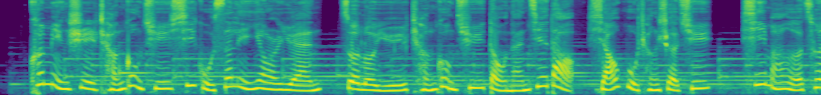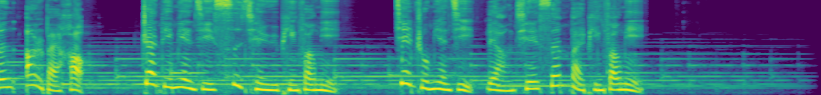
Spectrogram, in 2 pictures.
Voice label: 专题亲切

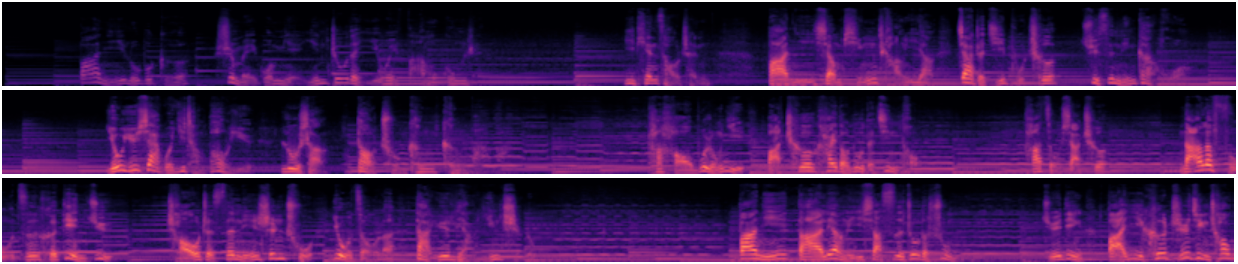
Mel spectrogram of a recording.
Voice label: 小说配音

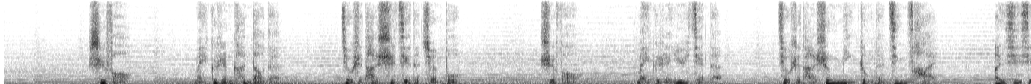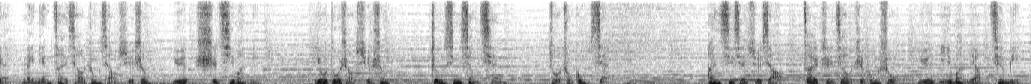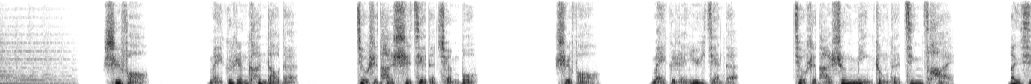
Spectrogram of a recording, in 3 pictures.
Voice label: 旁白企业旁白

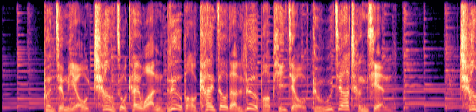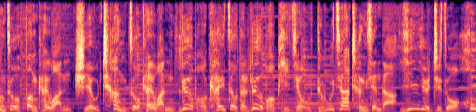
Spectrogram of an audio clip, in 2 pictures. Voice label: 轻松欢快 广告

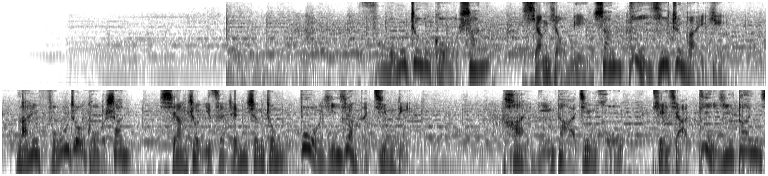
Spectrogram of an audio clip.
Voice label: 宣传片稳重大气; 福州

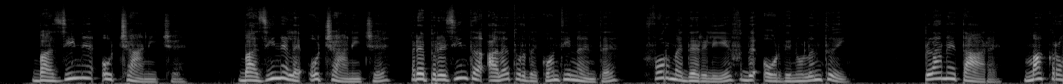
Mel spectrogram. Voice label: 罗马尼亚语女

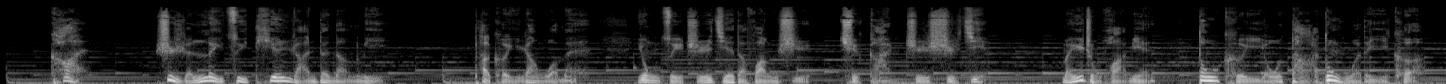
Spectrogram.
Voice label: 纪录片; 看见视界

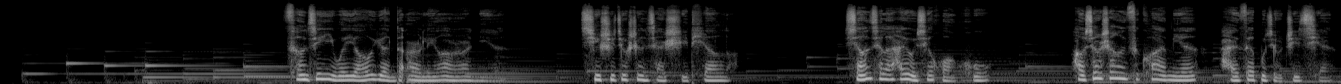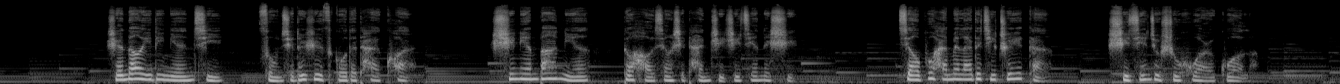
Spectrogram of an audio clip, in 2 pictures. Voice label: 治愈

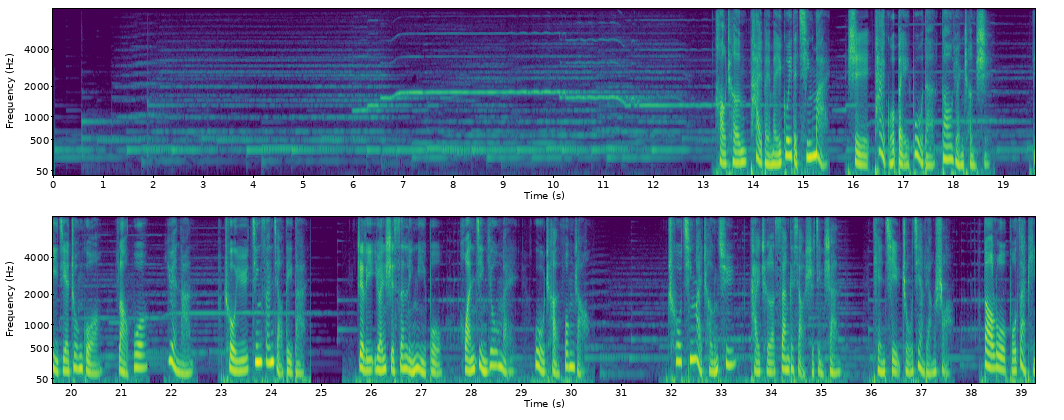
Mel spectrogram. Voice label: 纪录片; 千年紫芽

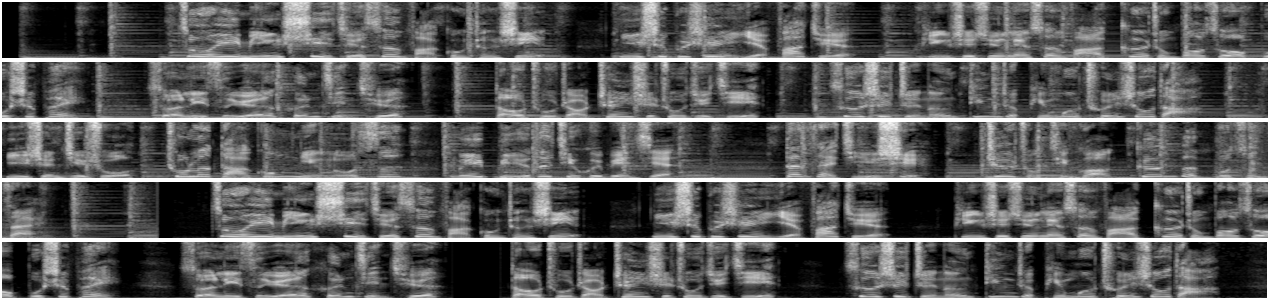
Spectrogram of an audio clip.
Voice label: 男极市宣传

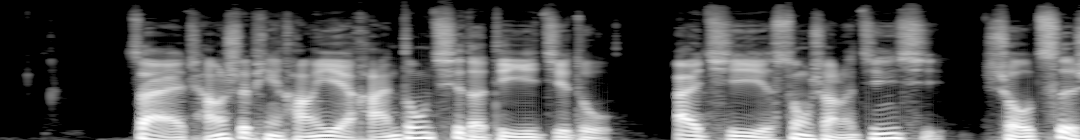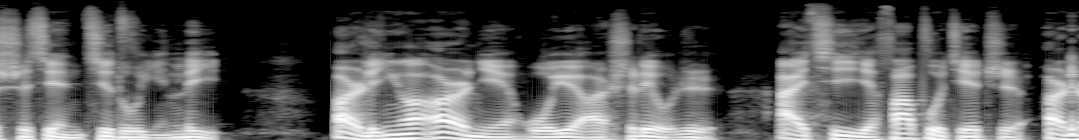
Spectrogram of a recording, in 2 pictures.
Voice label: 新闻稿件

